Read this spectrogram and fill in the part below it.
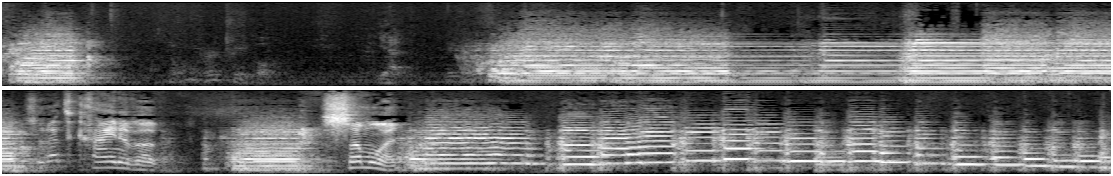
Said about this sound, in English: that's a kind of a musical distortion.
